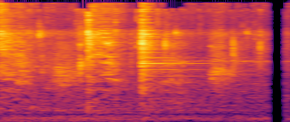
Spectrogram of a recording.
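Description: Whole cardamom and cinnamon stirred in a cooking pan, with a few light metallic scrapes and clinks of a spoon against the pan, close and fairly quiet, with no talking.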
